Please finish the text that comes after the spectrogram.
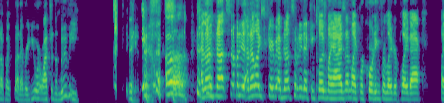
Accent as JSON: {"language": "English", "region": "Missouri", "country": "United States", "tie": "born or raised there", "said": "we grew up in Missouri, like, landlocked"}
